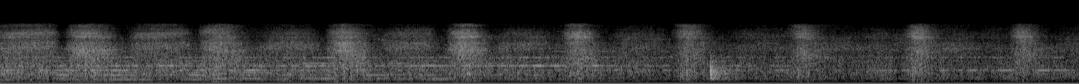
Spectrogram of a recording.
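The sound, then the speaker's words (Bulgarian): Steady, forceful breaths drawn through the nose during a breathing exercise of powerful, deep, free breathing, around ten rhythmic whooshing pulses roughly a second apart, breathy and rushing, with no talking. “Сега за няколко минути дишане през носа, мощно, дълбоко, свободно дишане.”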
